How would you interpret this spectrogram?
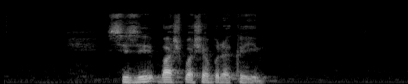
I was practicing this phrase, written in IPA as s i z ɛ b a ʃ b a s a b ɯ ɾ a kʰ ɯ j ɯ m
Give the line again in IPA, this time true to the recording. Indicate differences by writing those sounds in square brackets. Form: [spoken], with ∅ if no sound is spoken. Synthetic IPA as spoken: s i z [i] b a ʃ b a [ʃ] a b ɯ ɾ a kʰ ɯ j ɯ m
